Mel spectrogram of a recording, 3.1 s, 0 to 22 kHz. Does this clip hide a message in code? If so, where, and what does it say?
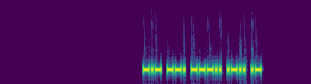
Yes: Morse code from 1.4 to 2.6 s, heard as a keyed tone, about 60 wpm, 700 Hz. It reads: KG8LA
